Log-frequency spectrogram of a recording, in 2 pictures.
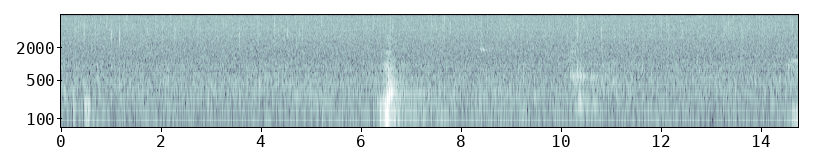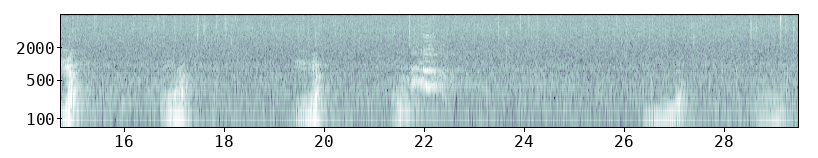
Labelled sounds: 14.5	15.0	humpback whale, 0.81 to 1.3 kHz
19.4	19.9	humpback whale, 0.91 to 1.2 kHz
21.7	22.3	humpback whale, 0.78 to 1.6 kHz

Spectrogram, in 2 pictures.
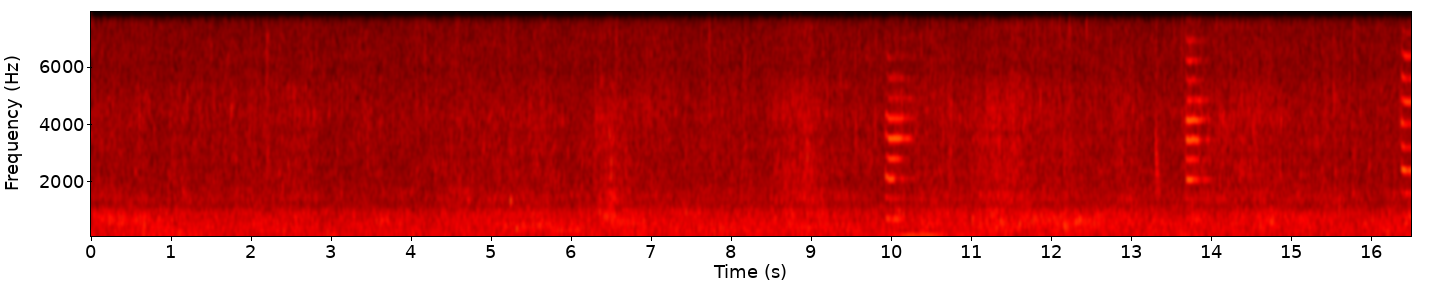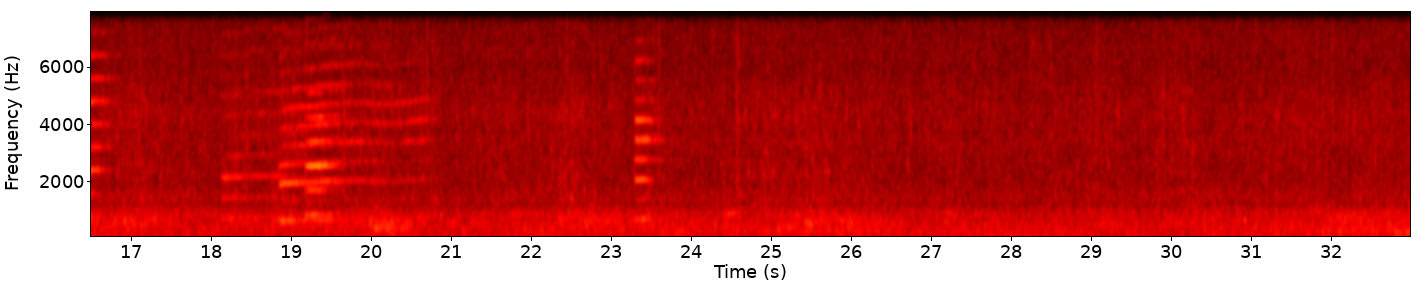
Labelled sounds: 9.9	10.3	killer whale, northern resident, G clan, call N24ii, 2.0 to 5.8 kHz
13.6	14.0	killer whale, northern resident, G clan, call N24ii, 2.0 to 7.0 kHz
16.4	16.8	killer whale, northern resident, G clan, call N24ii, 2.3 to 7.3 kHz
18.1	20.8	killer whale, northern resident, G clan, call N24ii, 0.78 to 7.9 kHz
23.3	23.7	killer whale, northern resident, G clan, call N24ii, 1.9 to 6.3 kHz

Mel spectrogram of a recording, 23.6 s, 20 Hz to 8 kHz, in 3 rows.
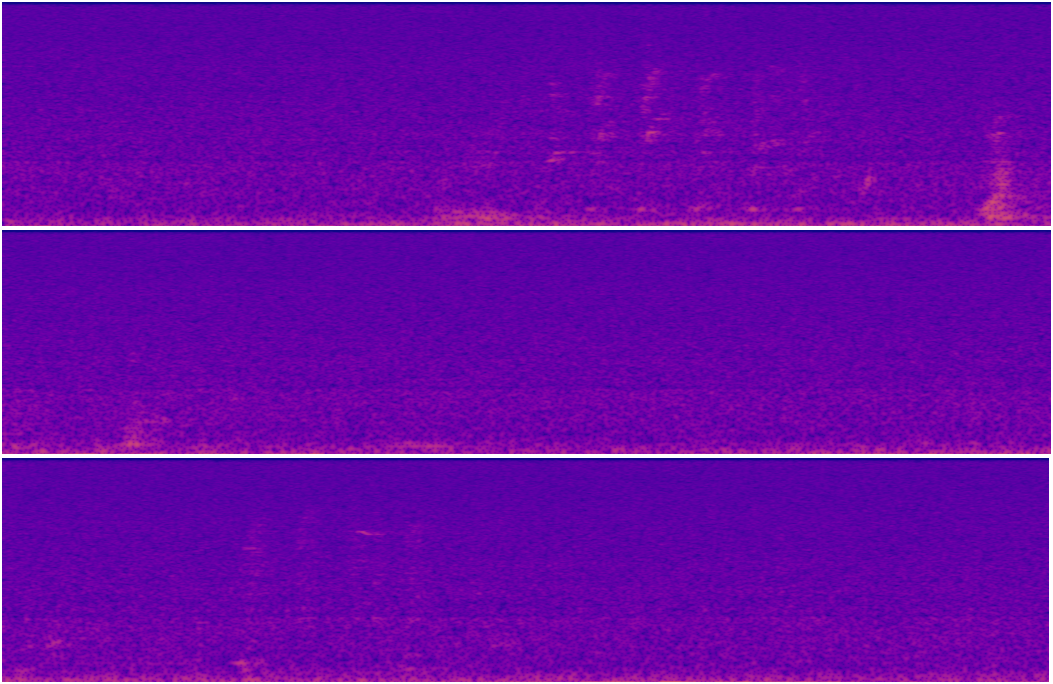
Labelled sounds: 4.1	4.3	humpback whale, 0.80 to 0.99 kHz
5.6	5.9	humpback whale, 0.96 to 1.2 kHz
18.4	18.6	humpback whale, 2.9 to 3.2 kHz

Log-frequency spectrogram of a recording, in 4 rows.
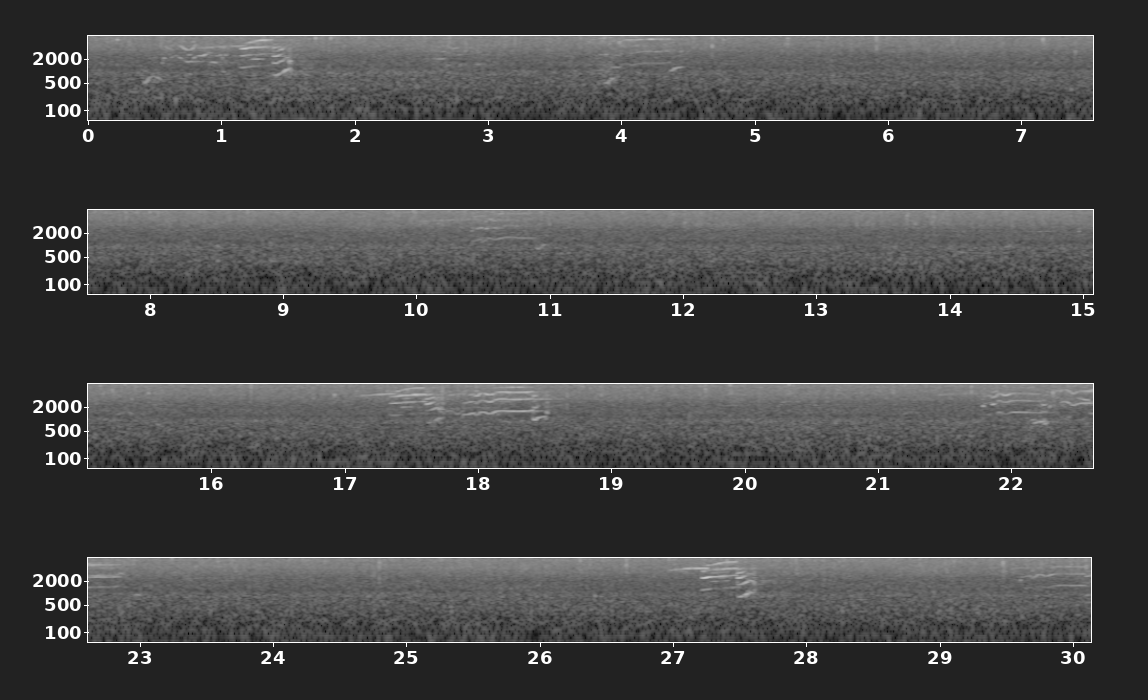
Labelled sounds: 0.7	1.4	killer whale, offshore, 1.2 to 6.3 kHz
3.9	4.4	killer whale, offshore, 1.4 to 6.5 kHz
10.0	10.9	killer whale, offshore, 1.3 to 4.4 kHz
17.1	18.6	killer whale, offshore, 1.2 to 6.5 kHz
21.7	22.9	killer whale, offshore, 1.3 to 5.3 kHz
27.0	27.6	killer whale, offshore, 1.2 to 6.3 kHz
29.6	30.1	killer whale, offshore, 1.3 to 4.8 kHz

